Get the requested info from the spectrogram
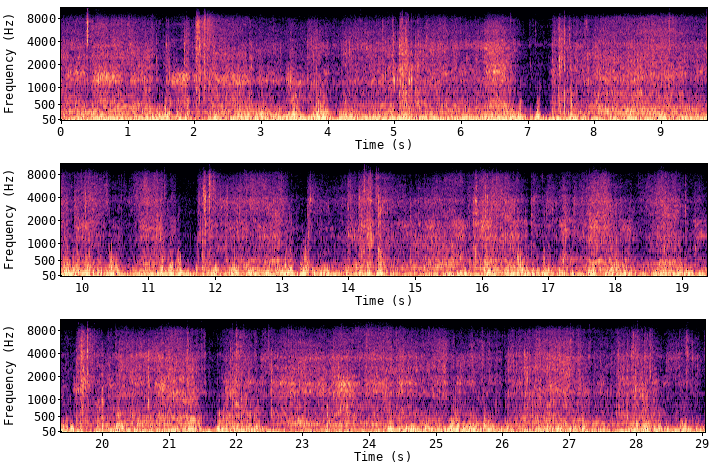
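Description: Wind buffeting an action camera's microphone as a mountain bike descends a dirt trail at speed, with tyres on loose dirt and frequent irregular knocks and rattles from the bike over bumps.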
